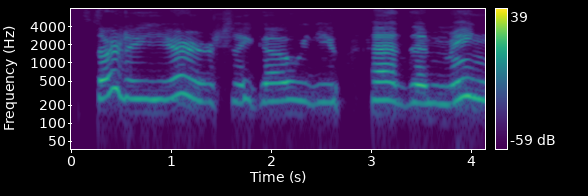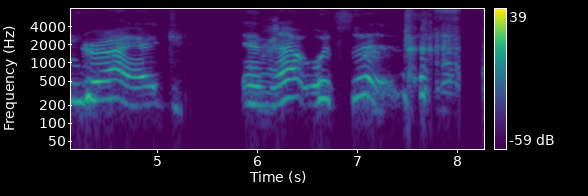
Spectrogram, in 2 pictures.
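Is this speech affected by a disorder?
Yes: cerebral palsy.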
